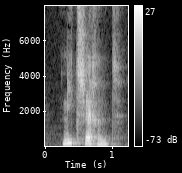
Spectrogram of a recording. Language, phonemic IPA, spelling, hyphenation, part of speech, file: Dutch, /nitˈsɛ.ɣənt/, nietszeggend, niets‧zeg‧gend, adjective, Nl-nietszeggend.ogg
- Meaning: saying nothing, meaningless, featureless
